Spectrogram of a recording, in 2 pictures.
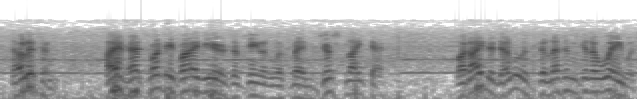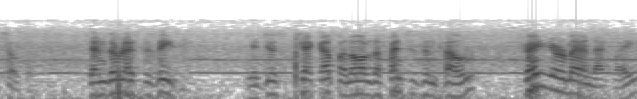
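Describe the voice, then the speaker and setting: A man as a blustery veteran police sergeant, higher-pitched. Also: animated, moderate pace, music in the background, natural voice. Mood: blustery, knowing. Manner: blustery, folksy. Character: gruff veteran male police sergeant, folksy, middle-aged. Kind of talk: 1940s radio acting. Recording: noisy muffled old radio recording.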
